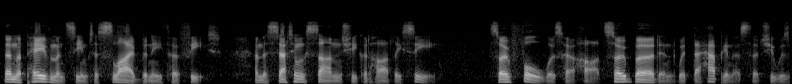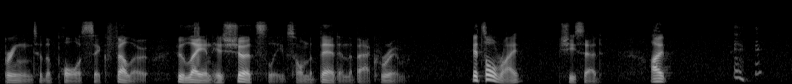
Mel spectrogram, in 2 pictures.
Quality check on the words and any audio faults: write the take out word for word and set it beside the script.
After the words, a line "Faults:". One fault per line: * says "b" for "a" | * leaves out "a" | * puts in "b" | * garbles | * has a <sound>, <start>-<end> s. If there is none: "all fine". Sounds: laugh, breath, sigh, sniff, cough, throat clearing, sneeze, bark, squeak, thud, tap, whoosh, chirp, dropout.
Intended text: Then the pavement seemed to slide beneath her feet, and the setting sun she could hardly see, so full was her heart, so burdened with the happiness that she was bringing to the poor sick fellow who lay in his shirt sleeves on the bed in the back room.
Then the pavement seemed to slide beneath her feet, and the setting sun she could hardly see, so full was her heart, so burdened with the happiness that she was bringing to the poor sick fellow who lay in his shirt sleeves on the bed in the back room. "It's all right," she said. "I
Faults:
* puts in "It's all right she said I"
* has a laugh, 15.2-15.6 s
